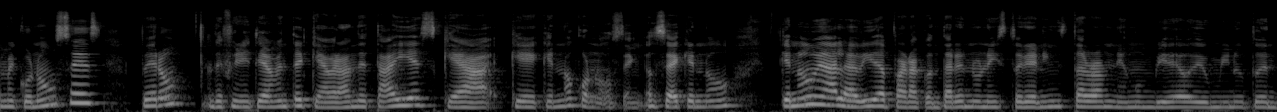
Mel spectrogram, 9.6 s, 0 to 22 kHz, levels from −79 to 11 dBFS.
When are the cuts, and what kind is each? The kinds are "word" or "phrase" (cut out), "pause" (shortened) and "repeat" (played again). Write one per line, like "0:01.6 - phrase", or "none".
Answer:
0:01.5 - pause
